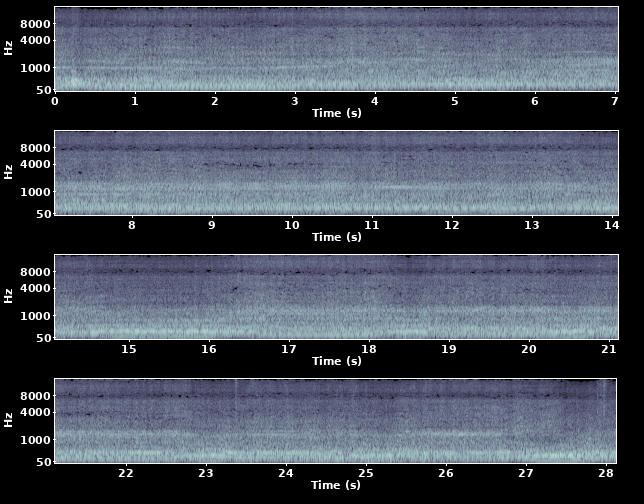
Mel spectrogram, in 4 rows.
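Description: Fiat 640 tractor's four-cylinder diesel engine running, heard from the driver's seat. From about halfway through, its speed rises and falls over and over.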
